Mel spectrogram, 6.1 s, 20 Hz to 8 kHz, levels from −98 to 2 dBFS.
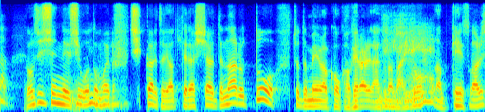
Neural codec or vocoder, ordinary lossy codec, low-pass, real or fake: codec, 16 kHz, 0.8 kbps, ZipCodec; none; 7.2 kHz; fake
